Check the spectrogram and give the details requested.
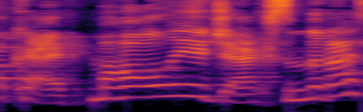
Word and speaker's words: Mahalia: Okay, Mahalia Jackson, then I said it right, was a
